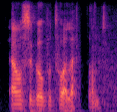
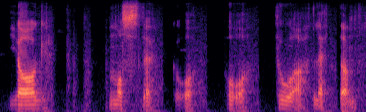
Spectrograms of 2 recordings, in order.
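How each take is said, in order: First: It is said at normal, quicker speed. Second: It is said more slowly.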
